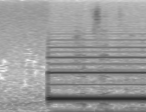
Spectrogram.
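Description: A telephone starts ringing abruptly and holds a steady, loud electronic bell tone after a brief stretch of quiet room noise.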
